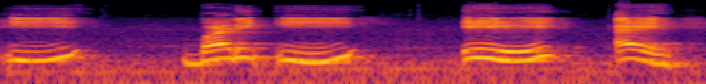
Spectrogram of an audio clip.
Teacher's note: देखिए आपके ओठ गोल नहीं होंगे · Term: आवृत्त मुखी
